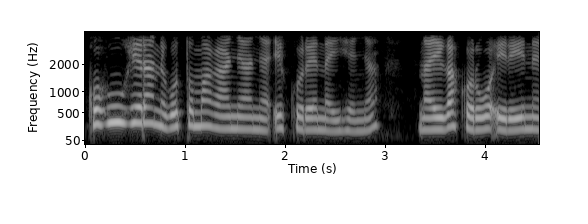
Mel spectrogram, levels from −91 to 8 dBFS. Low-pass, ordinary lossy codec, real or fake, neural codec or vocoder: 3.6 kHz; none; real; none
